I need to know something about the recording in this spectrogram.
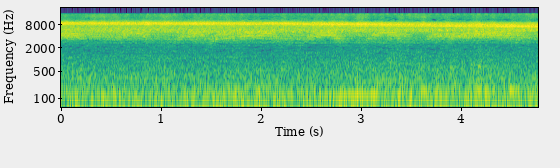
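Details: A large chorus of cicadas recorded in August 2008. The sound is a steady, piercing high buzz that fills the whole stretch without pause or change in loudness, and no other clear sounds stand out.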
